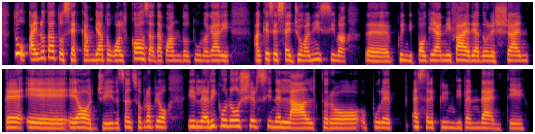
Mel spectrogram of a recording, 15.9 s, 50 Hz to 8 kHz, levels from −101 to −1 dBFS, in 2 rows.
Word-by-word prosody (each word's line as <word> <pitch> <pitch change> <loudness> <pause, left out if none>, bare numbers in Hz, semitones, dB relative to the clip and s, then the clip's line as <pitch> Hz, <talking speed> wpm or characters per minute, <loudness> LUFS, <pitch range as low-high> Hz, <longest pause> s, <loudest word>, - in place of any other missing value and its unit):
tu 485 - +6 0.2
hai 235 - +6
notato 295 -3 +3
se 225 0 +2
è 210 - -2
cambiato 220 +1 0
qualcosa 210 +3 +2
da 195 -1 -3
quando 200 -1 -3
tu 210 +2 -10
magari 195 -1 -1 0.3
anche 230 +4 0
se 230 -1 +3
sei 215 -2 +2
giovanissima, 215 -1 -2 0.3
ehm, 180 -2 0
quindi 200 -3 -5
pochi 205 +1 0
anni 200 0 +2
fa 210 0 +6
eri 200 0 +2
adolescente 195 +1 +1
e 185 -3 +1
e 200 0 +1
oggi? 180 -2 0
Nel 185 0 -8
senso 210 +1 -3
proprio 220 -1 0 0.3
il 225 -2 +1
riconoscersi 245 -1 0
nell'altro 185 -2 +2 0.4
oppure 195 0 -5 0.2
essere 210 -2 -2
più 210 +1 -10
indipendenti? 185 -3 -4
200 Hz, 130 wpm, -23 LUFS, 190-220 Hz, 0.4 s, tu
